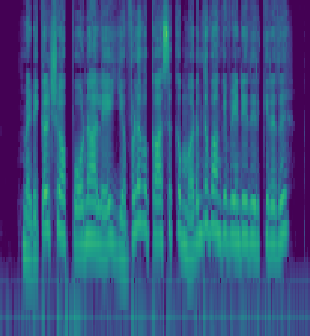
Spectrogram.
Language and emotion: Tamil, sad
